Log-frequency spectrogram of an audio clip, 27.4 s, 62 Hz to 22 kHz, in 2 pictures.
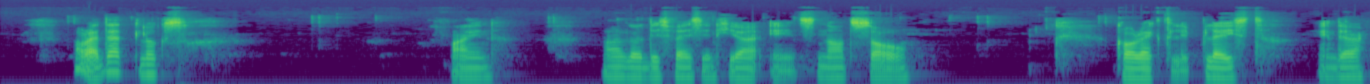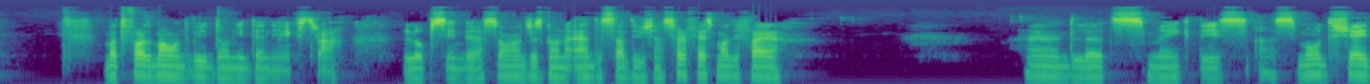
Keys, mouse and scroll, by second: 1.2-2.9 drag, 2.3 ctrl+r, 4.1 ctrl+r, 8.1-10.0 middle drag, 10.0-12.4 right drag, 11.7 a, 12.4-14.3 middle drag, 15.3 KP_1, 17.8 a, 18.7 a, 19.1 Tab, 25.5 t.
